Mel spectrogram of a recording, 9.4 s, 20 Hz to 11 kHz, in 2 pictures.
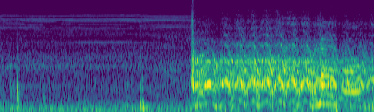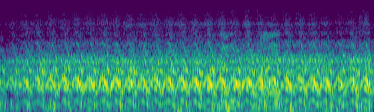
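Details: Cold diesel in chilly temperatures, not plugged in (block heater), with 15W-40 oil and a leaking O-ring at the fuel filter housing; starter grinds steadily at about three turns a second with no catch or firing; extended crank, no start.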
